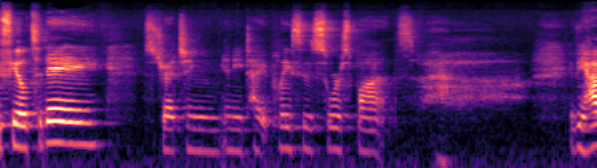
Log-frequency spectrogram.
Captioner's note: exhales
